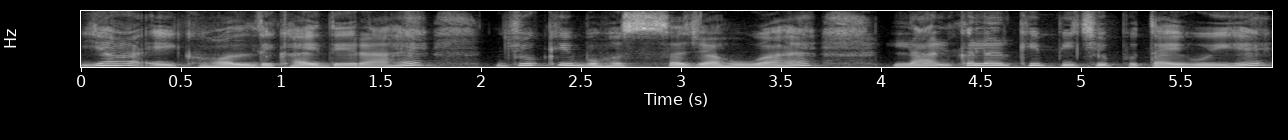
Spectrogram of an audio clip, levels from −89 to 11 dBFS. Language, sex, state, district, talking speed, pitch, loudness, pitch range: Hindi, female, Bihar, Sitamarhi, 210 wpm, 175 Hz, -17 LUFS, 155-240 Hz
